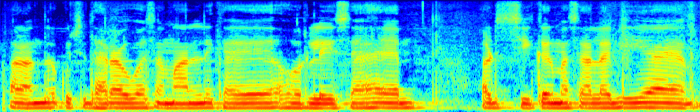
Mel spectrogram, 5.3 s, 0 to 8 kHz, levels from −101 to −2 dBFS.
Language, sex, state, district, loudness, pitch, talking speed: Hindi, male, Bihar, Patna, -16 LUFS, 120 Hz, 180 wpm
